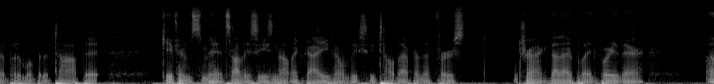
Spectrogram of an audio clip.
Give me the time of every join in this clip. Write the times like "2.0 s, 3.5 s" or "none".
3.0 s, 5.2 s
